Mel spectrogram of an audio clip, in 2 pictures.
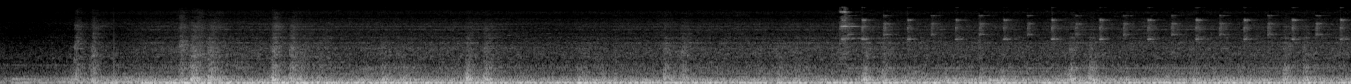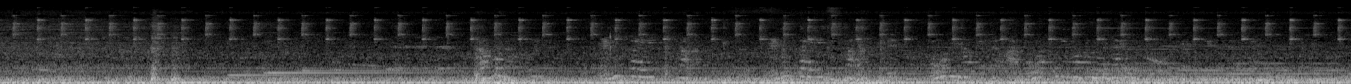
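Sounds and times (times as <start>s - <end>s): train rumble in tunnel: 0.0s - 27.0s
light even ticking: 8.4s - 27.0s
wheels clacking over rail joints: 8.4s - 27.0s.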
